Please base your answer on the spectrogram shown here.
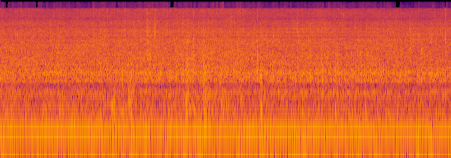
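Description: Spinach stir-frying in oil in a pan gives a steady, close crackling sizzle that runs unbroken and evenly loud with no voices.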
